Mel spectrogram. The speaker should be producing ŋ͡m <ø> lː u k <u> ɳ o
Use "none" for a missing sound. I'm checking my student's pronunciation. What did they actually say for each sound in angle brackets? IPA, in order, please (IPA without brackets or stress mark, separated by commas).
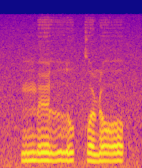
ø, o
